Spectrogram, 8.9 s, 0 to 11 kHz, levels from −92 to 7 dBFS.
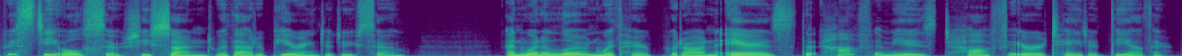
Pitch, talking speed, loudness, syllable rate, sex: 175 Hz, 160 wpm, -18 LUFS, 4.7 syllables/s, female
